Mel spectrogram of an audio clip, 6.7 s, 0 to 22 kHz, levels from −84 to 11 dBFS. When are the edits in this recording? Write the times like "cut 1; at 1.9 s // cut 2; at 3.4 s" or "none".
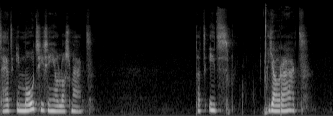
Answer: none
